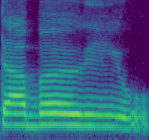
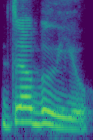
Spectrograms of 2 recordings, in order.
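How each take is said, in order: First: The letter name is said slowly in two parts. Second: The letter name is said quickly as one word.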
